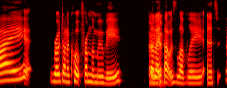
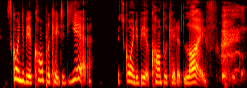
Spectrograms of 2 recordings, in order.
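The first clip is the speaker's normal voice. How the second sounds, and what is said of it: Attempted British accent, poorly done. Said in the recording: “Are you gonna do it in a British accent? ... I will try. ... That was so bad.”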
